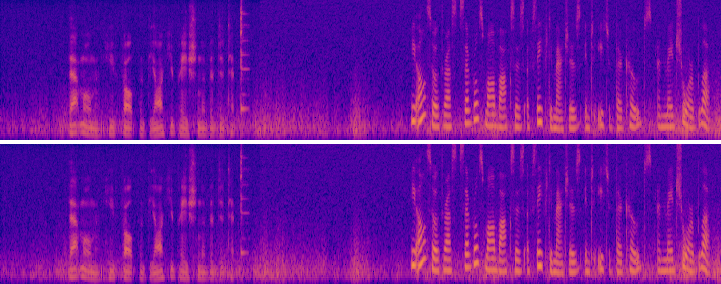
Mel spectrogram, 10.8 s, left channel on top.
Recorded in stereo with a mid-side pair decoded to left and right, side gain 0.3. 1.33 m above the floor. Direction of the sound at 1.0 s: 15° left.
